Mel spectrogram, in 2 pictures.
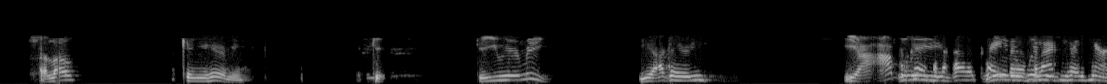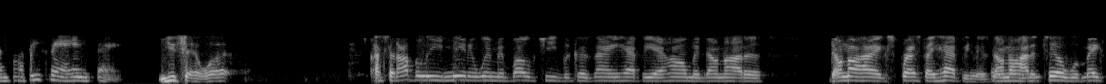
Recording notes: Keeping It A Buc Live On iFM Radio. Answering your calls live on the air.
